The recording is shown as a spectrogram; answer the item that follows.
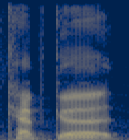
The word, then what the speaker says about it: Koepka: it's brooks koepka and i think it's kepca it's is it kepca yeah but it's spelled coca yes but it's kepca yeah he's from south africa i think brooks kepca drama have you seen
